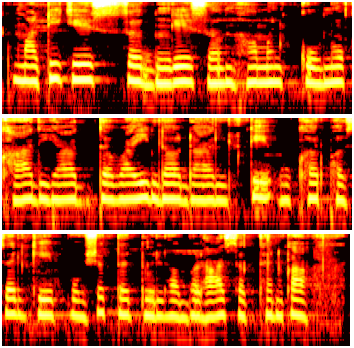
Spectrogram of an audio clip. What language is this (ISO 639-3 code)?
hne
